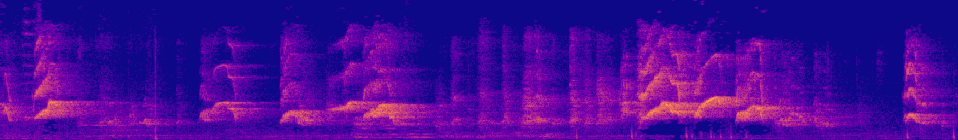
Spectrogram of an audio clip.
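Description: A cockatiel gives loud, rising, slightly warbling whistled calls in bursts about every second, with a faint room echo behind.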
